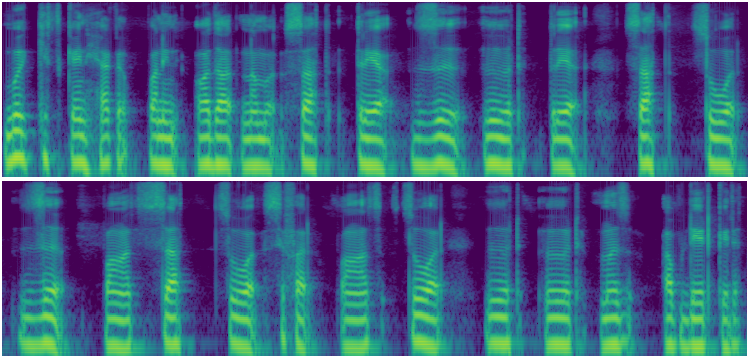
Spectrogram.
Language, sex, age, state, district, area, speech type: Kashmiri, male, 18-30, Jammu and Kashmir, Ganderbal, rural, read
